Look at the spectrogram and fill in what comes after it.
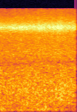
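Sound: strong wind and waves at the beach

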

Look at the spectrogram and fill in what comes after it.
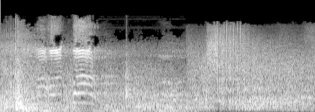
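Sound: heavy artillery bombardment in Homs

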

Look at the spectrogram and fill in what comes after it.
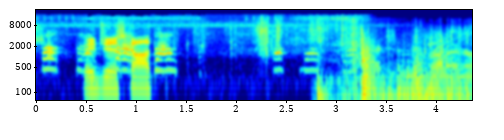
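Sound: child imitating a chicken's clucking

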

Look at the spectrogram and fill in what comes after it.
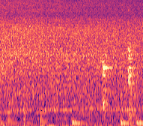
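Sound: soy sauce sizzling as it is poured into the hot wok

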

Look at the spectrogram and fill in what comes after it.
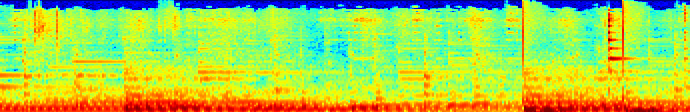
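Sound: stirring dandelion flowers with sugar

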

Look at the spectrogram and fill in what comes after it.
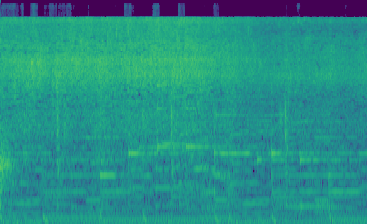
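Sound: frying with turmeric for ulavacharu (horse gram curry)

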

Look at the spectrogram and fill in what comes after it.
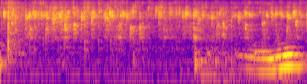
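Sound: curry leaves sizzling in hot oil

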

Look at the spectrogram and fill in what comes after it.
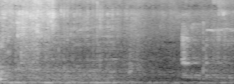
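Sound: cold water poured over cooked noodles

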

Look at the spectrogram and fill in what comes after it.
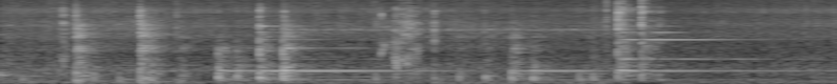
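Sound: banana fritters frying in oil

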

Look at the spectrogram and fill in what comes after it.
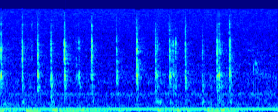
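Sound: typing a password on a computer keyboard

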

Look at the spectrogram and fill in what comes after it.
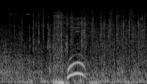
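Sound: gunfire in video game Call of Duty Warzone

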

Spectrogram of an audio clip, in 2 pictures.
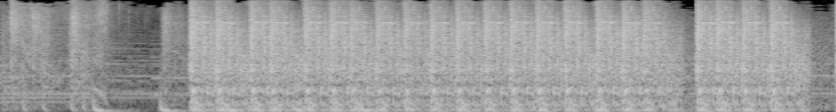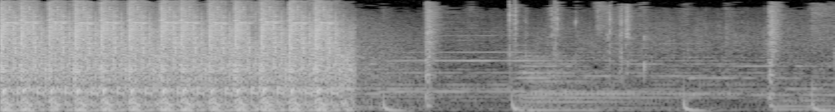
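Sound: AK rifle gunfire in GTA video game

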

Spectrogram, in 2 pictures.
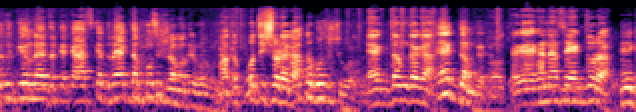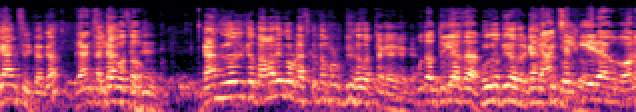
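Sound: pigeons cooing

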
